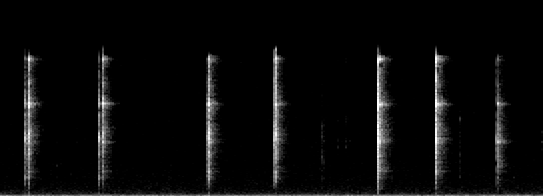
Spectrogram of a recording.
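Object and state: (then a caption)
Metal bangle tapped with fingernails. A medium rigid hinged bangle of gold-tone metal with black enamel panels, held in one hand, is tapped and scratched by the fingertips and long nails of the other hand. Eight short, bright clicks sound at uneven intervals, each dying away almost instantly, over a faint low hum.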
